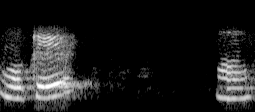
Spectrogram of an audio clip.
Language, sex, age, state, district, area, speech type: Tamil, female, 18-30, Tamil Nadu, Cuddalore, rural, conversation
